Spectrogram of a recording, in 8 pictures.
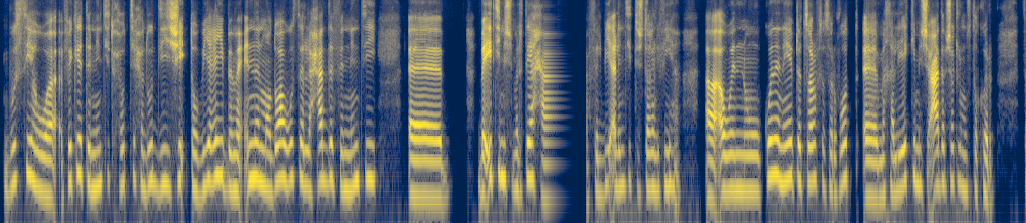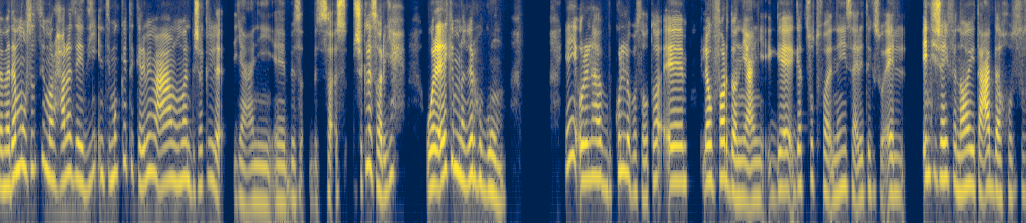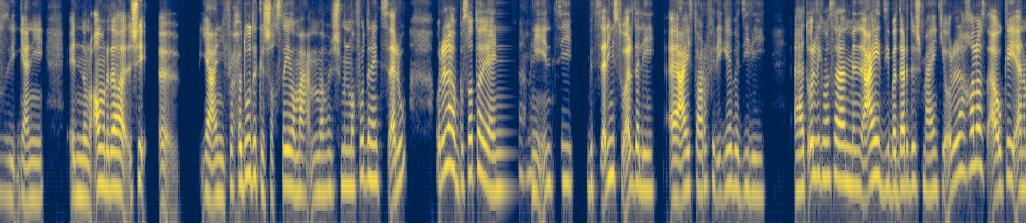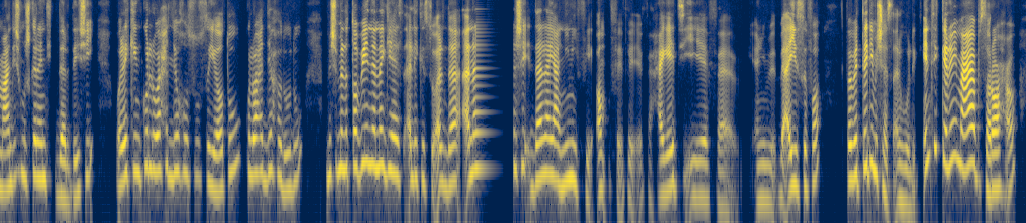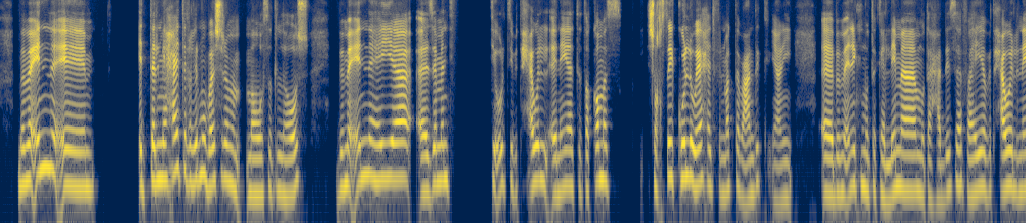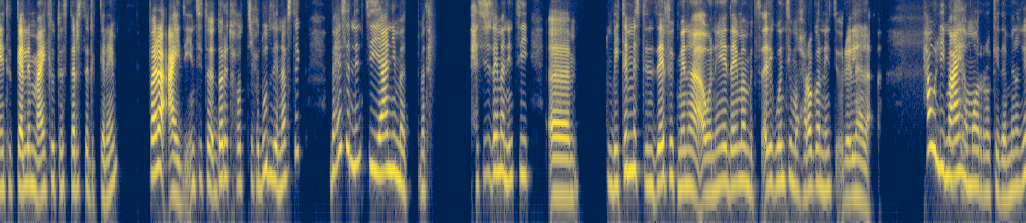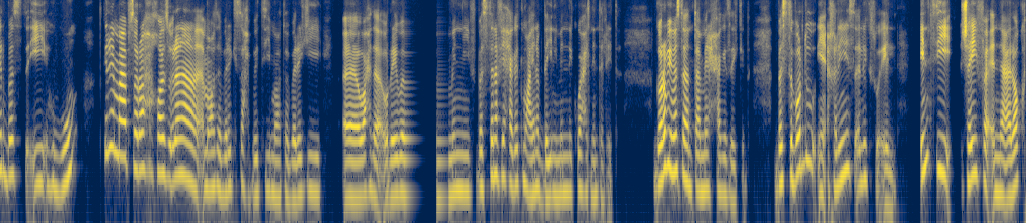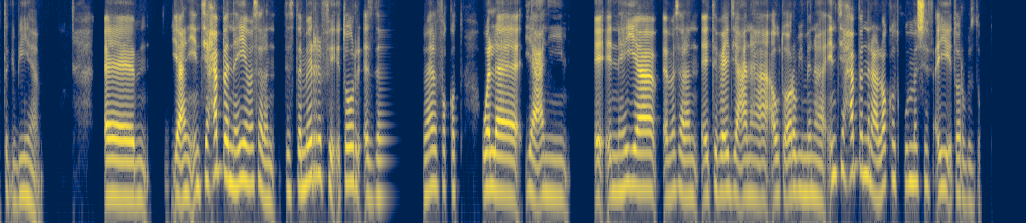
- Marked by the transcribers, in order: distorted speech
- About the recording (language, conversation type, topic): Arabic, advice, إزاي أتكلم عن حدودي الشخصية مع صديق أو زميل بطريقة محترمة وواضحة؟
